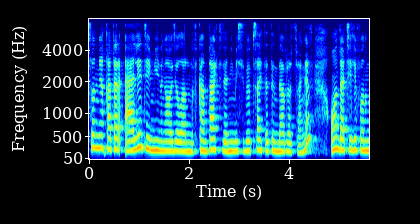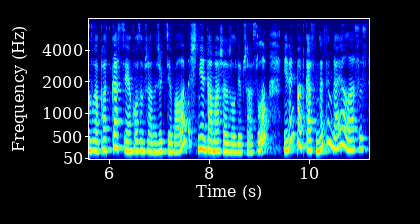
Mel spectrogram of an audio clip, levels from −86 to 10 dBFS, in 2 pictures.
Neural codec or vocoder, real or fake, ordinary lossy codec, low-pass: none; real; none; 7.2 kHz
